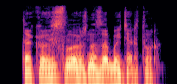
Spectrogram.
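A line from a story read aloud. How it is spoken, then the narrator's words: Amused snort. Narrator (Russian): хмыкнул Юрий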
